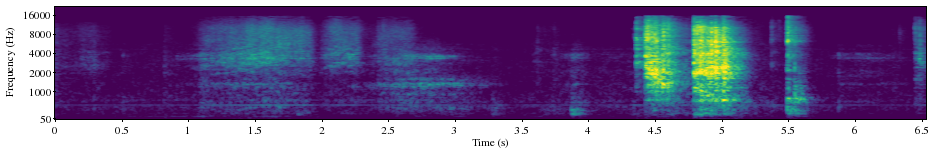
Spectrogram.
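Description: Tissue paper and cellophane of a kite sheet rustling and rubbing under the hands while clear adhesive tape is handled and pressed on. Soft rustling in the first half, then a few louder scratchy strokes in the last two seconds.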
